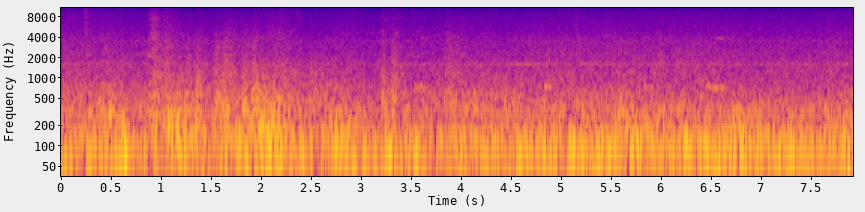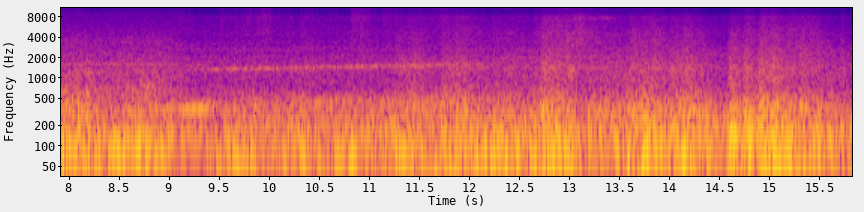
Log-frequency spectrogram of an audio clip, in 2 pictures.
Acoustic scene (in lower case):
subway train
